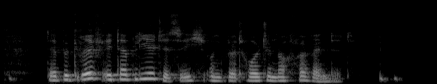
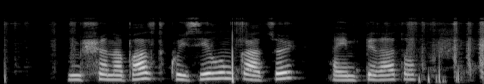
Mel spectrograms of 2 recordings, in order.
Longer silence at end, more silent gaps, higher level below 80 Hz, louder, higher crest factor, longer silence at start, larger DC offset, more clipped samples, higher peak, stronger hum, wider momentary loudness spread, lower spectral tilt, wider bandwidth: first, 0.4 s vs 0 s; second, none vs 3.13-3.18 s; second, -80 dBFS vs -66 dBFS; second, -34 LUFS vs -19 LUFS; about the same, 18 dB vs 20 dB; second, 0.1 s vs 0.7 s; neither; neither; second, -18 dBFS vs 0 dBFS; neither; first, 22 LU vs 12 LU; first, -7 dB/octave vs -4.5 dB/octave; first, 11.5 kHz vs 9.4 kHz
